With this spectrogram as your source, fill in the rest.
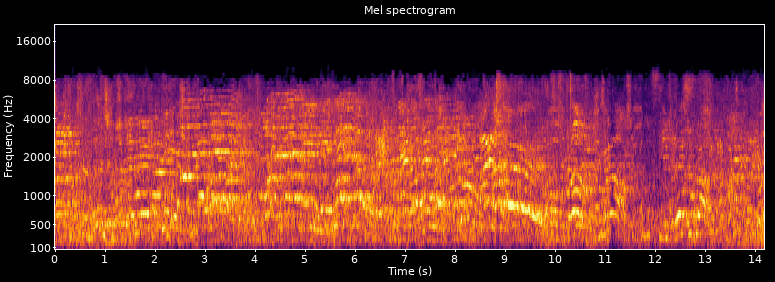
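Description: A man referee calls out commands.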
